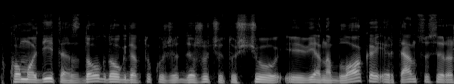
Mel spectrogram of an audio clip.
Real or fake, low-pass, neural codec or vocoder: fake; 10.8 kHz; vocoder, 44.1 kHz, 128 mel bands every 512 samples, BigVGAN v2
